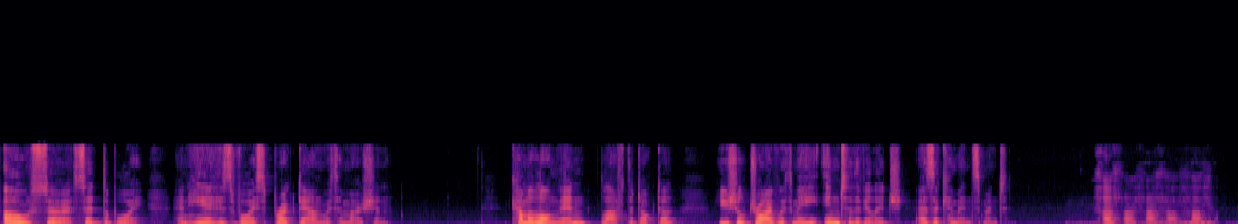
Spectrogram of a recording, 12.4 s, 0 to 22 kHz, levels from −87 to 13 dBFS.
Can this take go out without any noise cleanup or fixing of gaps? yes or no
no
